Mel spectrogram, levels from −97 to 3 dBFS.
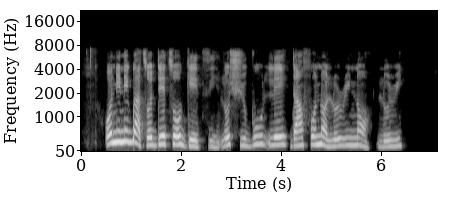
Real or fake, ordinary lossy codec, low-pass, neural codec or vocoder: real; none; 7.2 kHz; none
